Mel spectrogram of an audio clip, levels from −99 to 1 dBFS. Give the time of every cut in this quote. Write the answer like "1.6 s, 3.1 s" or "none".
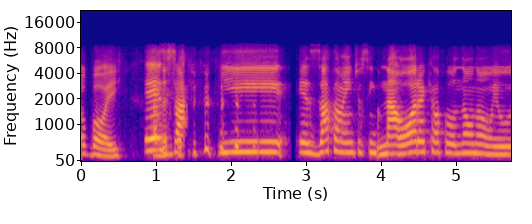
1.4 s, 2.8 s, 3.9 s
